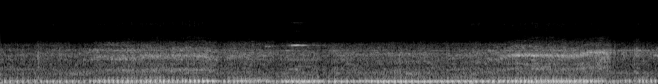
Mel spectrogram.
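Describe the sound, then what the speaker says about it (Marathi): A motorcycle engine idles and runs steadily after a self start, a continuous close mechanical rumble with slight clatter, on a rainy day with water on the road. "आपण आता गाडीला दिलं आहे सेल्फ स्टार्ट"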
